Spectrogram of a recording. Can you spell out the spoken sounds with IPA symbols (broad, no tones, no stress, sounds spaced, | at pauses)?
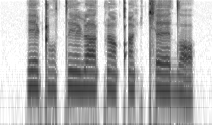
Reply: e ʈ ɔ̤ t ẽ ɳ a k ã qʼ ɛ̃ k cʰ ɛ d ɒ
